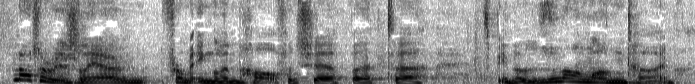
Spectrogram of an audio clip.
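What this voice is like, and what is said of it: English accent. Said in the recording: “Your accent indicates that you are not from Tonawanda originally ... I keep the accent for marketing purposes”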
